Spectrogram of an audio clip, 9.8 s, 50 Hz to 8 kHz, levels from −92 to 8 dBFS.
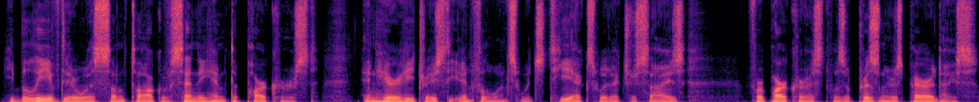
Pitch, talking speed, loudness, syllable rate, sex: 100 Hz, 170 wpm, -21 LUFS, 5.3 syllables/s, male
